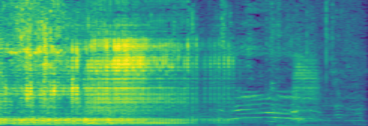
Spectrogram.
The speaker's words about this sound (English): please put a fart in here.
